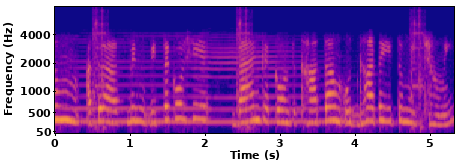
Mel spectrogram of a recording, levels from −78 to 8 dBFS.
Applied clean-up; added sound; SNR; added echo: none; Printer + Wind instrument, woodwind instrument; 14 dB; none.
